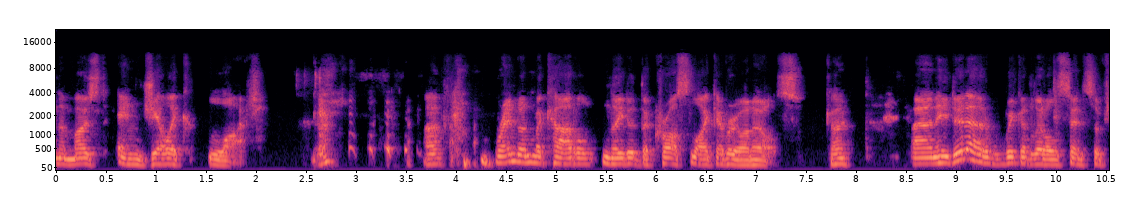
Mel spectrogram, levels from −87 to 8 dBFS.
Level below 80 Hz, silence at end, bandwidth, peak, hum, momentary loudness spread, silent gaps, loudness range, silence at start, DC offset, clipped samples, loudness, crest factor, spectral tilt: -56 dBFS; 0 s; 12.5 kHz; -2 dBFS; none; 12 LU; none; 4 LU; 0 s; under 0.1%; under 0.1%; -19 LUFS; 18 dB; -4.5 dB/octave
